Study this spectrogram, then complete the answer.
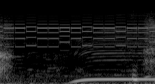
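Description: A mobile phone ringtone starts with a rising tone that settles into a steady electronic melody, clear and fairly close, with no speech over it.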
